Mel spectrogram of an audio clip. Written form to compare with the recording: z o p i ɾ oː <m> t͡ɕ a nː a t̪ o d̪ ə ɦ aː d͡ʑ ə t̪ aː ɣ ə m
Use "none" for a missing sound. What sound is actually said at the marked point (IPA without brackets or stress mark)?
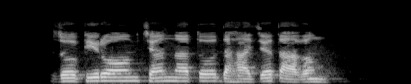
m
